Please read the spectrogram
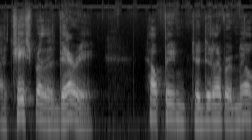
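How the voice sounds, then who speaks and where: With a dark, mellow tone and ordinary pitch variation, a man talks at a medium pitch on a very clean recording with a silent background. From Oxnard, California, US. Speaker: internment survivor. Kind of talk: oral history interview. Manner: halting.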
